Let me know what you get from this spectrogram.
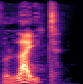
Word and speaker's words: LITE: Alors, qu'est-ce que c'est que le groupe Light? L-I-T-E, ou Light, peut-être, et quand je le prononce Light, je pense que ça parlera à certains, c'est un groupe japonais.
